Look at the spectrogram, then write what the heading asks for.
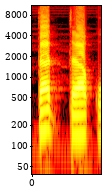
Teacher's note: Kita boleh memanjangkan untuk mad arid sukun 2 harokat, boleh 4 harokat, atau boleh pula 6 harokat. Nah, maka bisa kita simpulkan mad arid sukun ini asalnya adalah mad tabi'i. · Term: mad arid li sukun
